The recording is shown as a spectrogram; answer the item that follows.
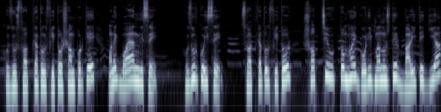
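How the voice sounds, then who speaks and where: A man plays a poor, humble rickshaw puller for a cartoon. His voice is high for a man, and he speaks deferentially and plainly in a rural Bangladeshi dialect. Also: mellow, lightly acted. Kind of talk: cartoon dialogue acting.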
